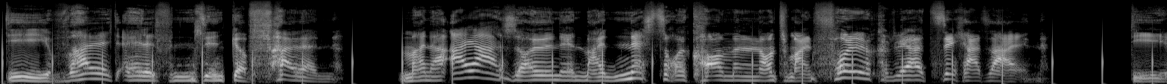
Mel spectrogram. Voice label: Creature Medium

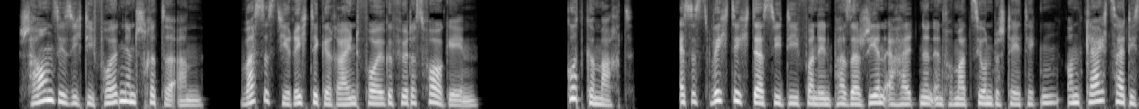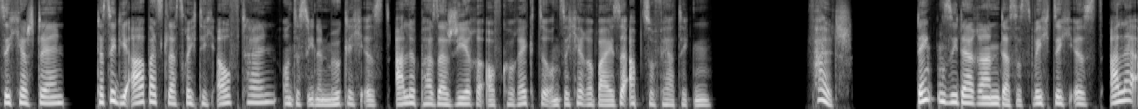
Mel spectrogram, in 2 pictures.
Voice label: E-Learning; Lufthansa Group; LOFT VOICES

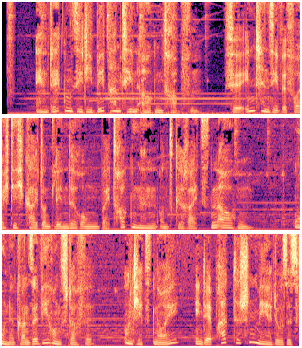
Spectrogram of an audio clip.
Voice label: tv spot; bepanthen; LOFT VOICES

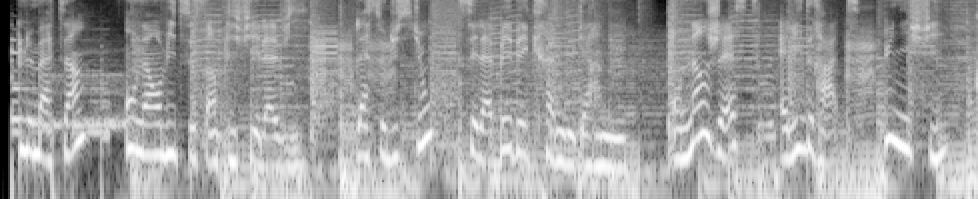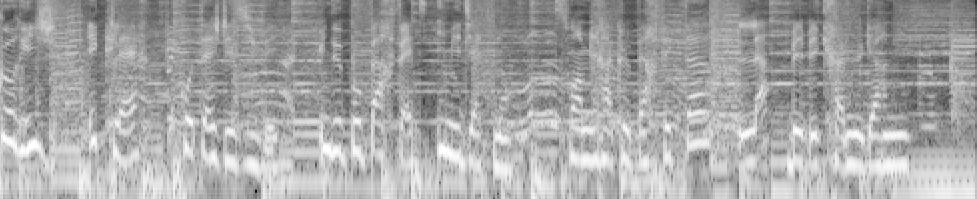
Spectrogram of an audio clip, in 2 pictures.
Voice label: commercial

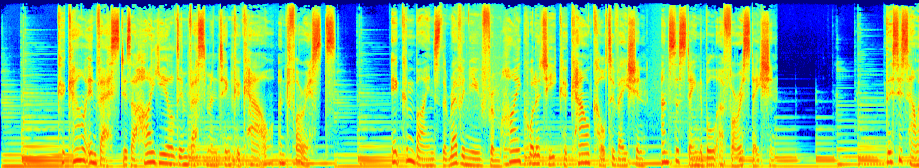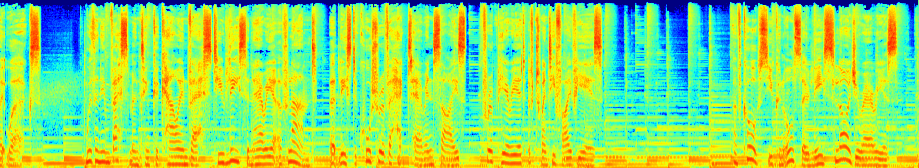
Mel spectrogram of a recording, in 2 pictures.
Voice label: engl; forest finance

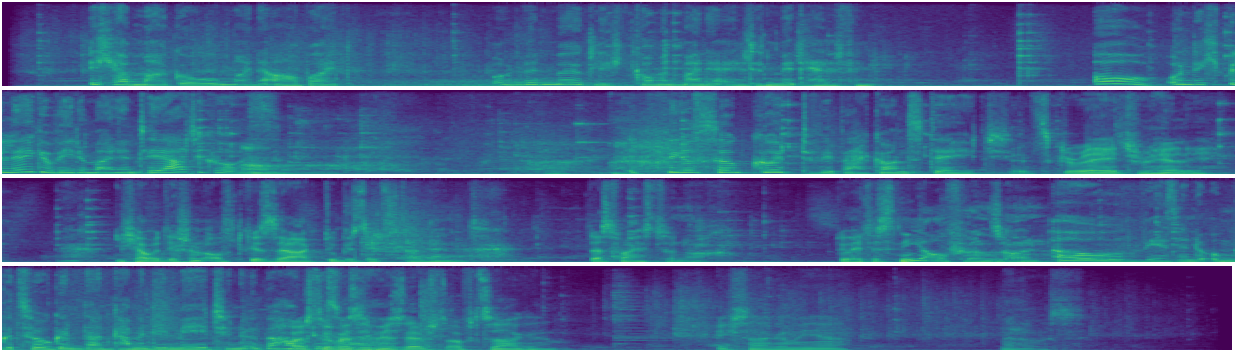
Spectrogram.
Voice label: sychron german us

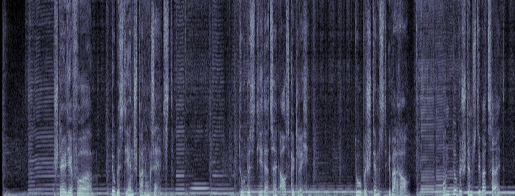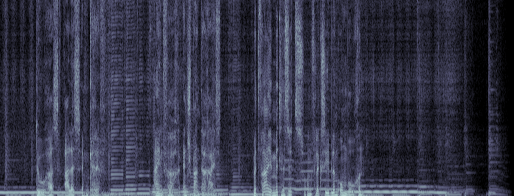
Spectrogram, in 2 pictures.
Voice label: Commercial Airline; LOFT VOICES

